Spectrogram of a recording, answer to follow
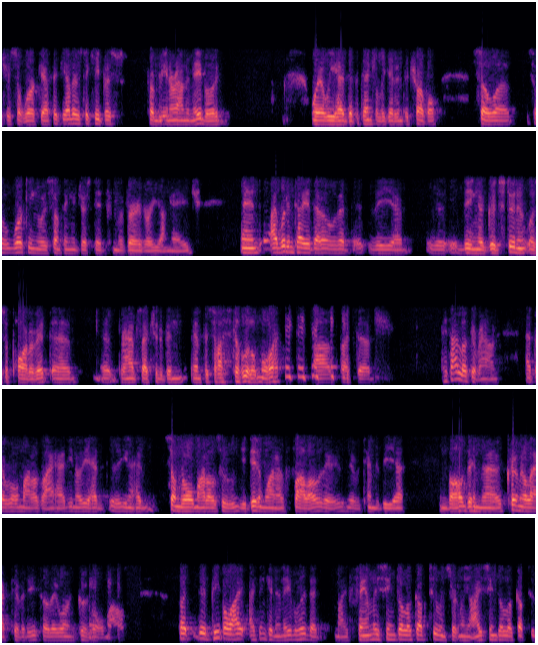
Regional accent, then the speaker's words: New York City, New York, United States; I grew up in Queens, South Queens

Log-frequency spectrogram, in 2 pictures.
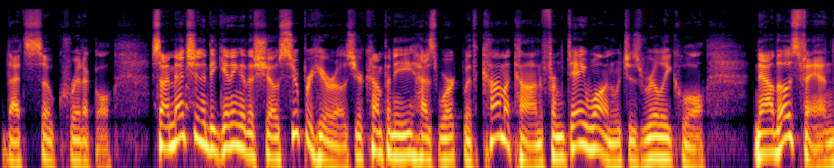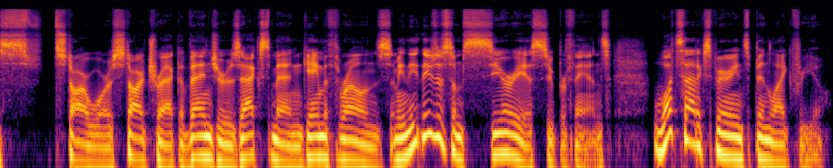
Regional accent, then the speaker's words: New Jersey, United States; I grew up in New Jersey

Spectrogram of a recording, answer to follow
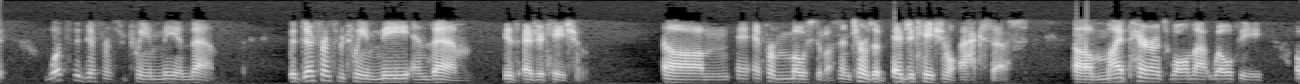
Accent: Toledo, Ohio, United States; my hometown of Toledo, Ohio

